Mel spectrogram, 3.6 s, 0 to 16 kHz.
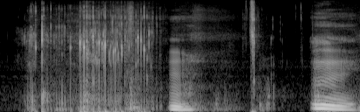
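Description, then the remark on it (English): A noisy slurp from a can of Red Bull energy drink lasts about a second, then a couple of short voiced exclamations follow, like a satisfied swallow and sigh. “Let's crack one open. Cheers, man. Cheers to season 4. Season 4 of Testosterone Baby. Slurp.”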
